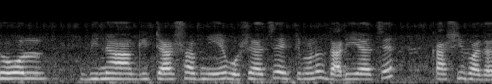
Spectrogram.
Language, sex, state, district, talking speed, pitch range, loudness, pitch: Bengali, female, West Bengal, Malda, 160 wpm, 245-270 Hz, -17 LUFS, 255 Hz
